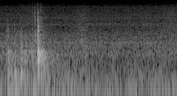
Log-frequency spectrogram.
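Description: A single sharp click about half a second in, then faint steady room noise.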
